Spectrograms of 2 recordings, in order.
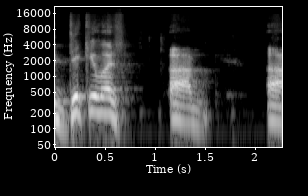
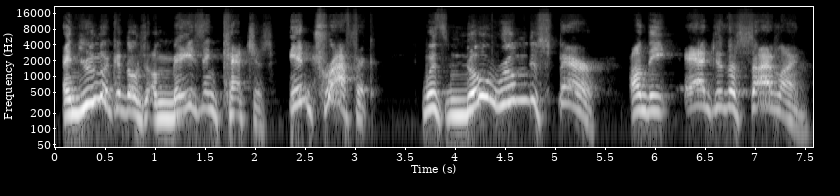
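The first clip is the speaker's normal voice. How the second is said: usual speaking voice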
